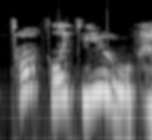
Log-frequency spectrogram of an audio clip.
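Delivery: high, playful inner voice; the brain's command. Retold or imitated. Her brain urging her to copy the aunt, in a high playful voice. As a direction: chirp it like a mischievous inner voice. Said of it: "my brain says".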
